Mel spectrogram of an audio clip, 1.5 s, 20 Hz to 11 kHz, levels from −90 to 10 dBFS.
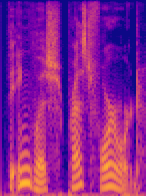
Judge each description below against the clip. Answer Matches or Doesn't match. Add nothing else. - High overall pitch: Doesn't match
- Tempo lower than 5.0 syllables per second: Doesn't match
